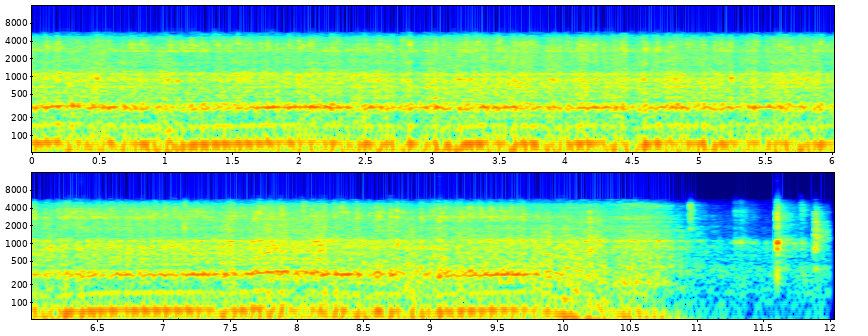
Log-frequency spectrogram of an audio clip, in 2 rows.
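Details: Datsun 280Z six on a test stand, lukewarm (about 100 degrees), after distributor trigger polarity corrected for a chug and poor idle: fairly even idle with a steady low beat for about ten seconds before switch-off; idling acceptably now.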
